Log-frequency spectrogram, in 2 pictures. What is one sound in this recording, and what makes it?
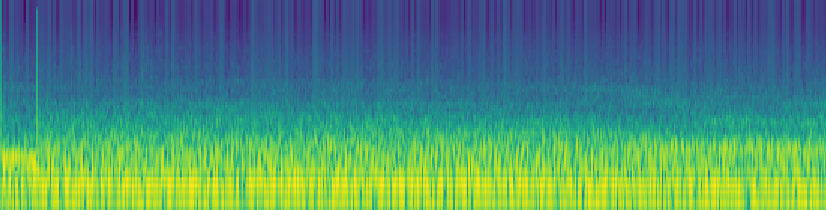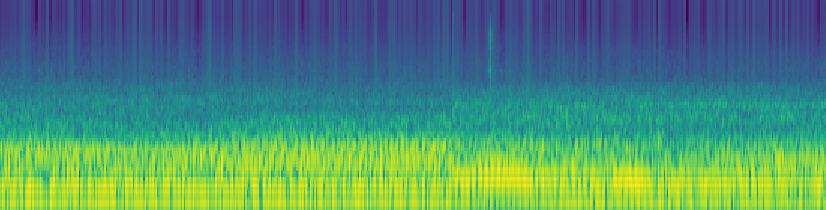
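Wind and road noise roar steadily inside a moving vehicle.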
